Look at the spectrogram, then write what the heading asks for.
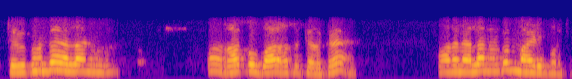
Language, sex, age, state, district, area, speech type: Kannada, male, 45-60, Karnataka, Belgaum, rural, conversation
